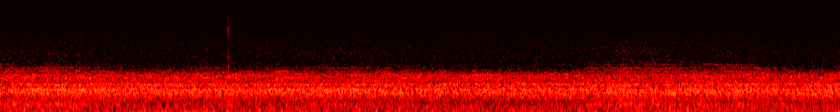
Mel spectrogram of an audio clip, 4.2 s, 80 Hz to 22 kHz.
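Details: Estimated 125,000 snow geese massed on Pungo Lake, Eastern North Carolina, on January 5, 2011, recorded with a Canon 7D; a dense, unbroken roar of overlapping honking calls fills the whole stretch.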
